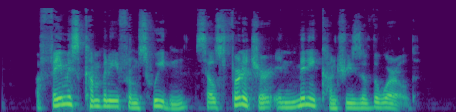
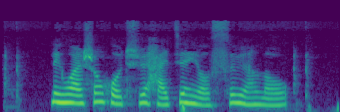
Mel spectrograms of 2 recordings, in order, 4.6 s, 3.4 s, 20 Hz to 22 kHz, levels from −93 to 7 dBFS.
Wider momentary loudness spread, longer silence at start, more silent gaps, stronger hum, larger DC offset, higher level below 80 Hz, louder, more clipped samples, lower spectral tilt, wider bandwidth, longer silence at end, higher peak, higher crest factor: second, 7 LU vs 11 LU; about the same, 0.4 s vs 0.5 s; neither; neither; neither; second, -62 dBFS vs -52 dBFS; about the same, -21 LUFS vs -20 LUFS; neither; about the same, -5.5 dB/octave vs -6 dB/octave; first, 16.5 kHz vs 11.5 kHz; about the same, 0.5 s vs 0.55 s; about the same, -4 dBFS vs -6 dBFS; about the same, 18 dB vs 14 dB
